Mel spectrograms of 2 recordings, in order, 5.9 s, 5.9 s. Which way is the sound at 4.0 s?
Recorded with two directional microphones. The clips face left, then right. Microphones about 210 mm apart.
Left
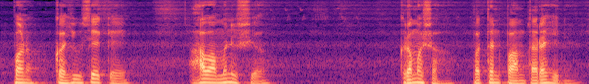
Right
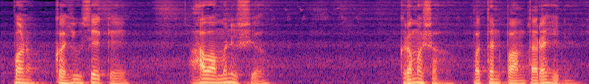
45° left (ahead or behind).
